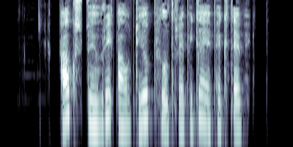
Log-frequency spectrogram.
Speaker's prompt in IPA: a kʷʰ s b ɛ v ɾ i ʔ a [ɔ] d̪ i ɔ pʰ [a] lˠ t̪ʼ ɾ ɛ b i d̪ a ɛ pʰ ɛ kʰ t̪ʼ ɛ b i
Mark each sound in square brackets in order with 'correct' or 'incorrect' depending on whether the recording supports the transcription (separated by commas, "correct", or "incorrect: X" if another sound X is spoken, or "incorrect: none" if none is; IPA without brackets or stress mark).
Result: incorrect: u, incorrect: i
